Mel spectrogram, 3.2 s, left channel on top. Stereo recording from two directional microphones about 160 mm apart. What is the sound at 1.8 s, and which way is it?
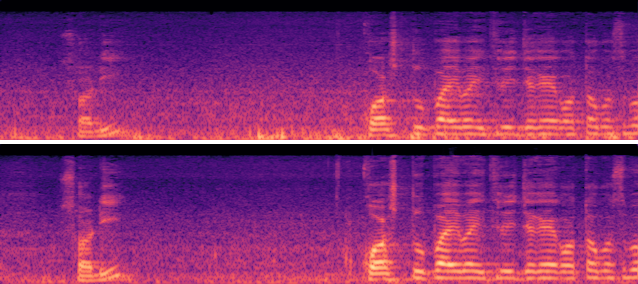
A man's voice, 45° right (ahead or behind).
